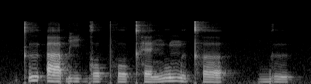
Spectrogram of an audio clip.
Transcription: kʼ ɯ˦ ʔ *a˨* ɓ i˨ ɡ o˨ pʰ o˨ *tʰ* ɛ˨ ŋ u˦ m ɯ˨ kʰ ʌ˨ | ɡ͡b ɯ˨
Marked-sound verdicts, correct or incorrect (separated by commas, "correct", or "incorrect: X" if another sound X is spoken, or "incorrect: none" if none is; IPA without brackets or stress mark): correct, incorrect: kʰ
